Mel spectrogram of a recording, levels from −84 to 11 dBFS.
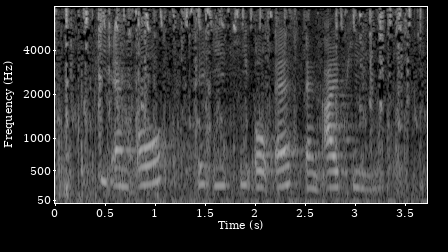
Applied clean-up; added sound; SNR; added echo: none; Wild animals; -3 dB; none.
